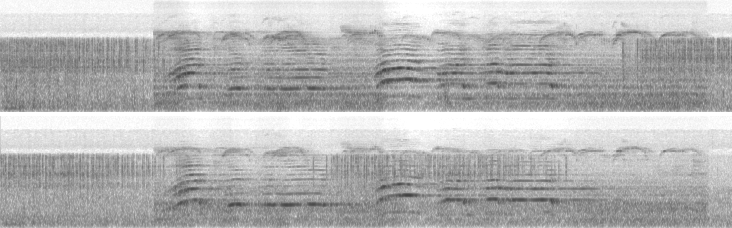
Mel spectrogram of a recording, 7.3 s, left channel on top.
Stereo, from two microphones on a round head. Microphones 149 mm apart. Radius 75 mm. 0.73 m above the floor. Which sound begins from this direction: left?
A shout, at 1.5 s.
